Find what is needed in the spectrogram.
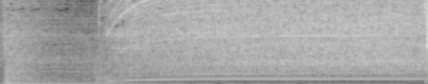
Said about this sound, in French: C'est votre nouvel aspirateur robot qui fait le ménage pendant que vous réservez vos vacances dans le sud.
